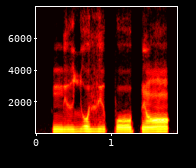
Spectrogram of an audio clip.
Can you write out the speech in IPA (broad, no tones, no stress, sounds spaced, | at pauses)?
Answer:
mʲ ɨ ʎ o vʲ ɨ p o pʲ ɔ̃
